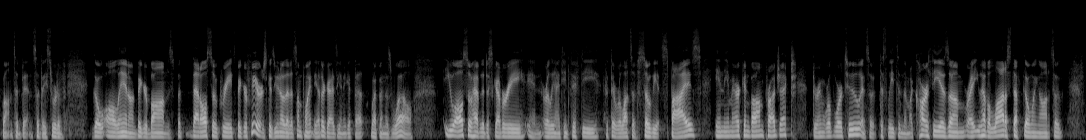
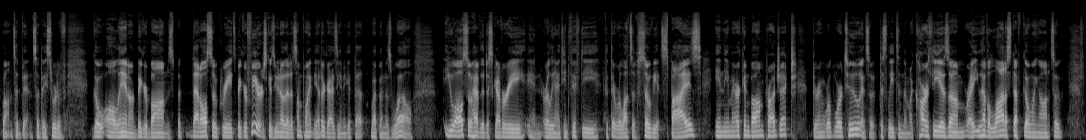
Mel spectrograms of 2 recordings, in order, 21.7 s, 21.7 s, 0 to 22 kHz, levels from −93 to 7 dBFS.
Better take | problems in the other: second | muffled; very; fading above 1.5 kHz

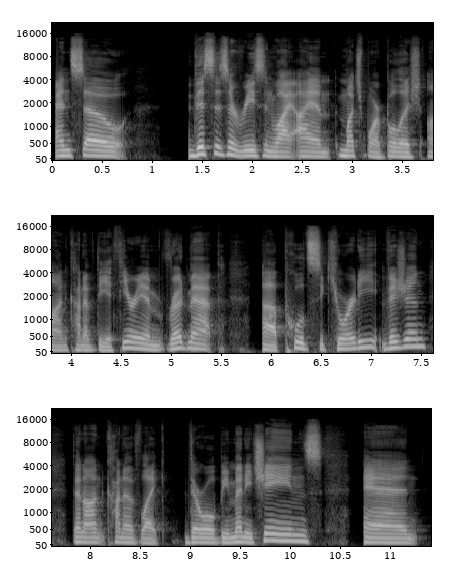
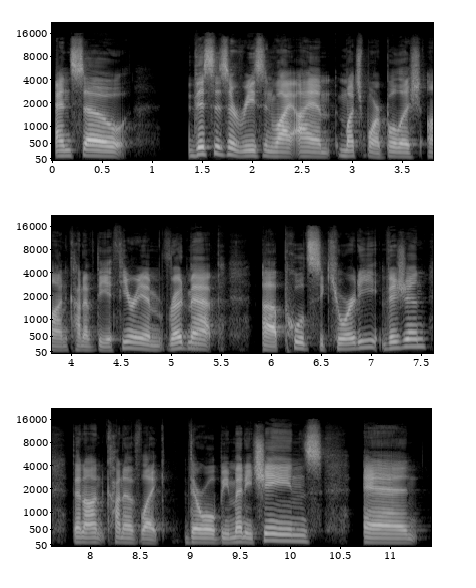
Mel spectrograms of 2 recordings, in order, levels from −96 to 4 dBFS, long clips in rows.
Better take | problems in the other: first | thin; very; fading below 500 Hz

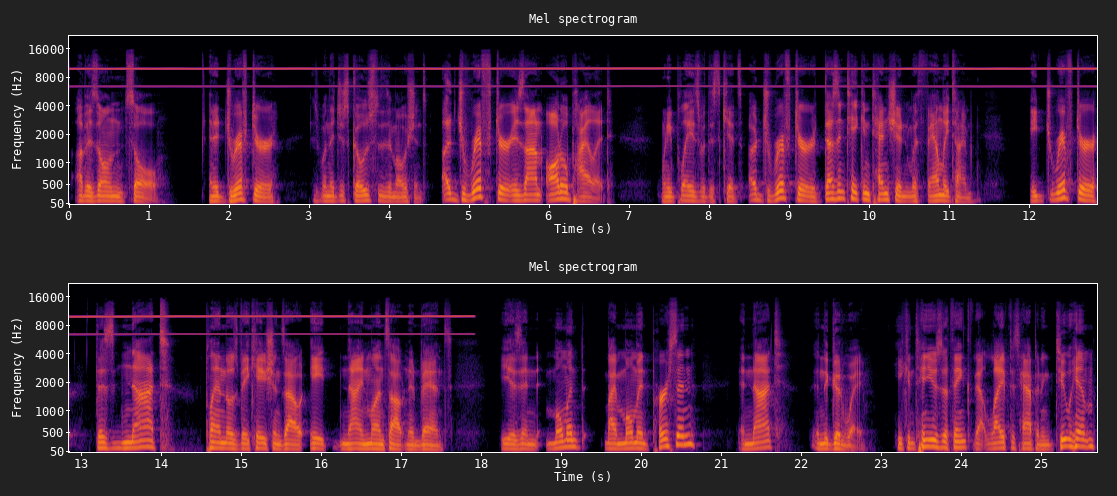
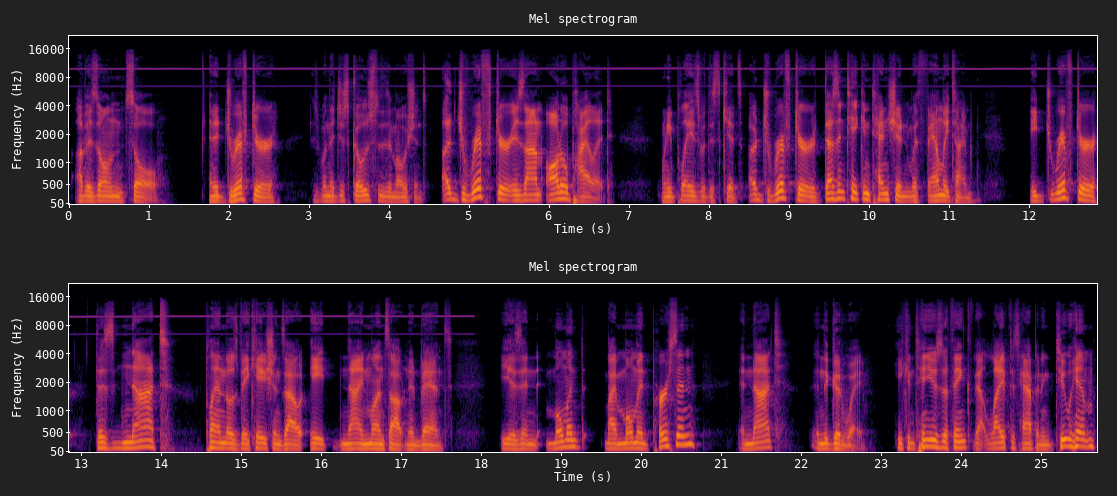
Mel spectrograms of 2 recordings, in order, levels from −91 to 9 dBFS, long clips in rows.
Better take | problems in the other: second | high-pitched whine; loud; until 18 s; 10 kHz, 7 dB below the speech; faint in the second

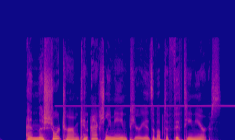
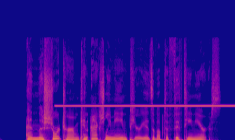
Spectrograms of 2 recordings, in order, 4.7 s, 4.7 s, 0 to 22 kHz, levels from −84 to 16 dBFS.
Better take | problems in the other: first | high-pitched whine; loud; from 1 s on; 5.5 kHz, 8 dB below the speech; faint in the first

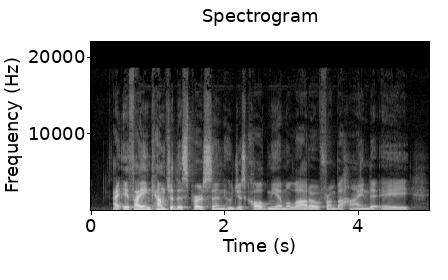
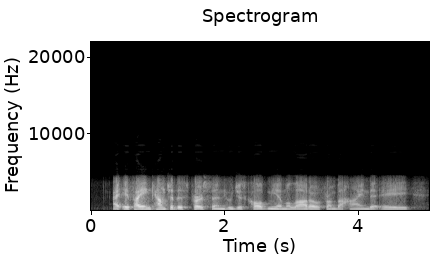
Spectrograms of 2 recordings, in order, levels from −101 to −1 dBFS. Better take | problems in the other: first | phone-call audio; poor line; nothing above 4 kHz

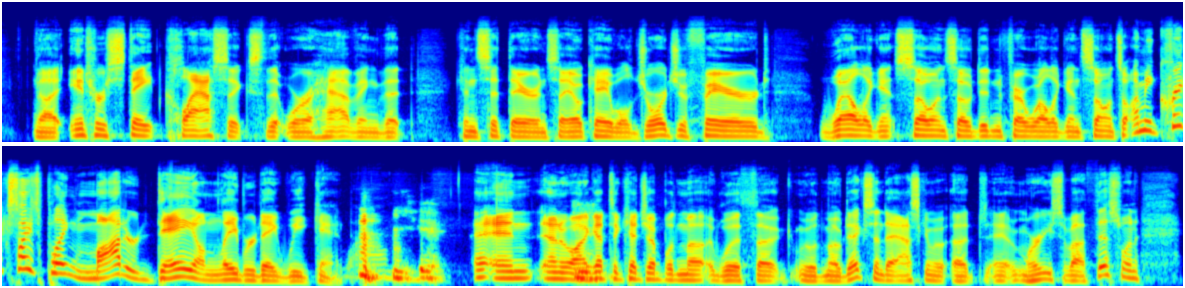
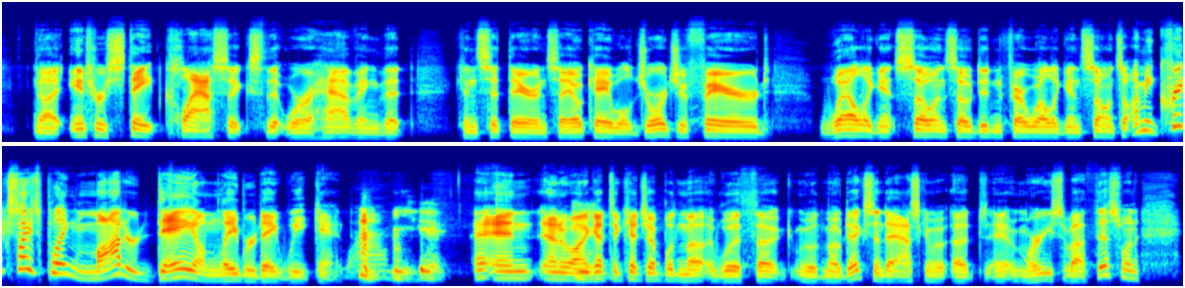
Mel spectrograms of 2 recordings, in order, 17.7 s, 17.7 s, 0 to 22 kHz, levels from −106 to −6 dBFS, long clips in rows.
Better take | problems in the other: first | thin; somewhat; fading below 300 Hz

